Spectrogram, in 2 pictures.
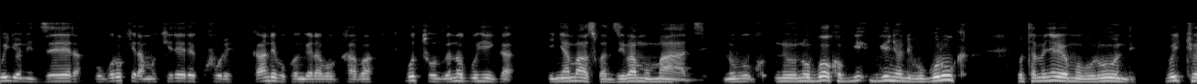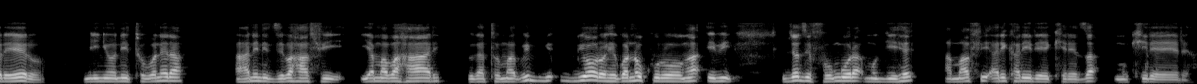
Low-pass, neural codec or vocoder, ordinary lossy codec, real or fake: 7.2 kHz; autoencoder, 48 kHz, 128 numbers a frame, DAC-VAE, trained on Japanese speech; Opus, 32 kbps; fake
